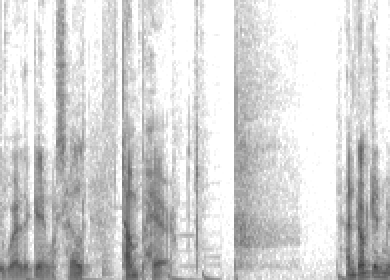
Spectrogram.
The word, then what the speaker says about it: Tampere: when there was this NHL games held in Tampere, and they were interviewing this one NHL player, American. They pronounced the Tampere, where the city where the game was held, Tampere.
